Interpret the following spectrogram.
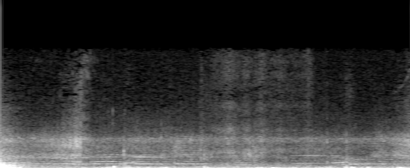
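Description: A car's rear door shut with a single solid thump, followed by faint background noise as the camera moves to the boot.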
